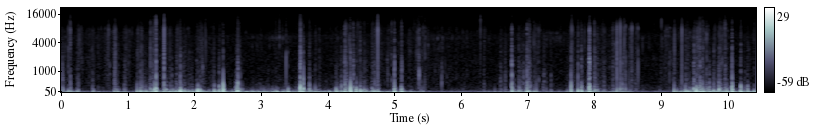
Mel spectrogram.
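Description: A metal ear pick scratches around the canal opening of a soft silicone ear model, heard very close up. Dense, irregular scraping and rubbing comes in low, muffled rumbles with sharp clicky ticks, swelling louder and fading in uneven waves with brief quieter stretches.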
